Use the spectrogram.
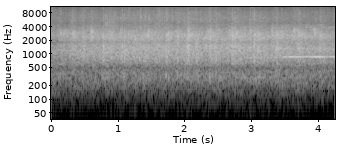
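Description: A church audience applauds steadily for Jesus, a dense, even wash of many hands clapping at once with no pauses, fairly loud and sustained throughout, with no voices standing out above it.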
